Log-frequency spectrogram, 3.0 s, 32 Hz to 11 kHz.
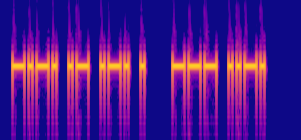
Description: Morse code, heard as a keyed tone, about 39 wpm, 700 Hz. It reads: CARE OF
